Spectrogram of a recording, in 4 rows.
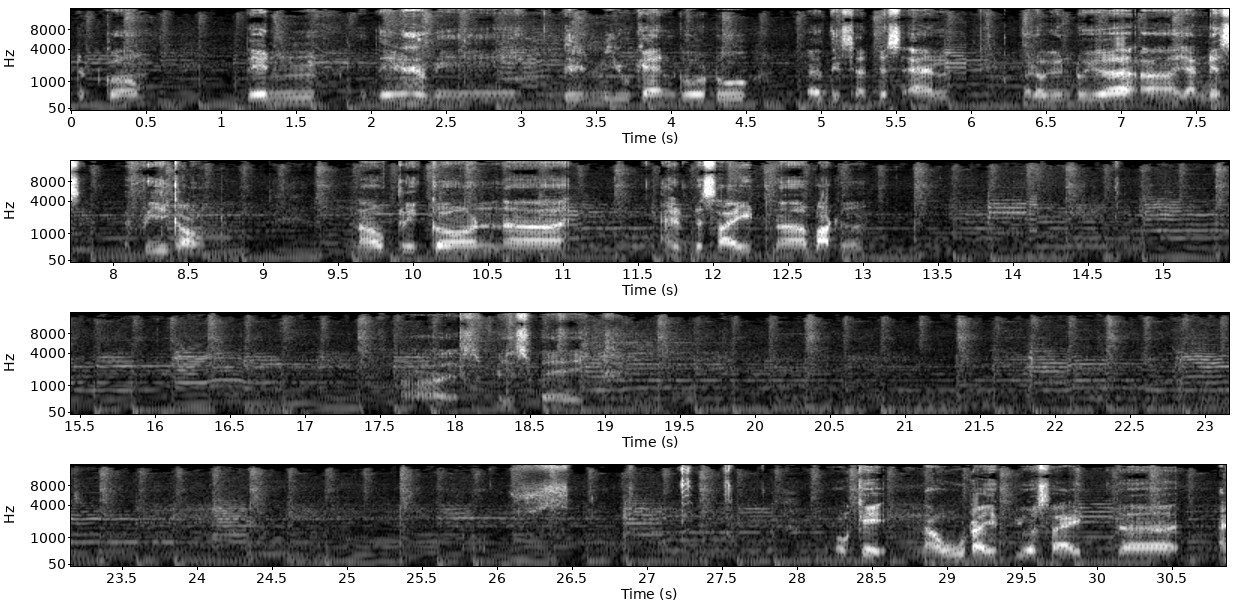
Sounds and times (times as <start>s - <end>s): Speech: 0.0s - 0.5s, 1.2s - 8.6s, 9.6s - 13.0s, 17.6s - 19.1s, 25.8s - 26.5s, 28.2s - 30.8s
Music: 0.0s - 30.8s.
